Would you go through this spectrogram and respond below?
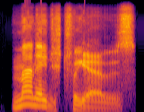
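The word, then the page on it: ménage à trios: British English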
